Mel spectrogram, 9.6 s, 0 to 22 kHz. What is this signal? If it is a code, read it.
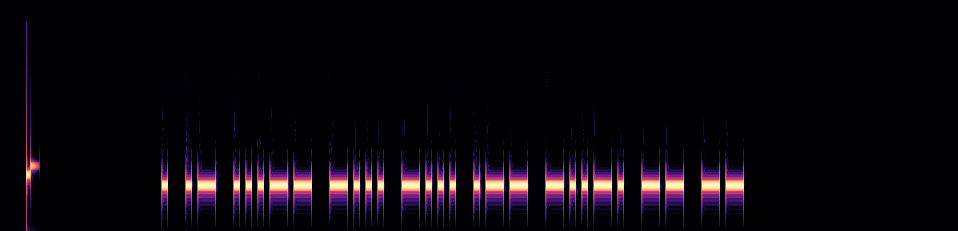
Morse code, heard as a keyed tone, about 20 wpm, 700 Hz. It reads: EA3BBW/MM
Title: Difficult Call Signs 20wpm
